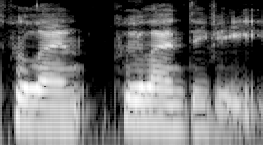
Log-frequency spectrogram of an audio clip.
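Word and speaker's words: Phoolan Devi: I didn't realize there are actually movies about I think it's Pulan Divi is how you pronounce it.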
